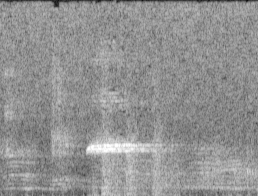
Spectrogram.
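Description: A referee's whistle blows short and sharp.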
